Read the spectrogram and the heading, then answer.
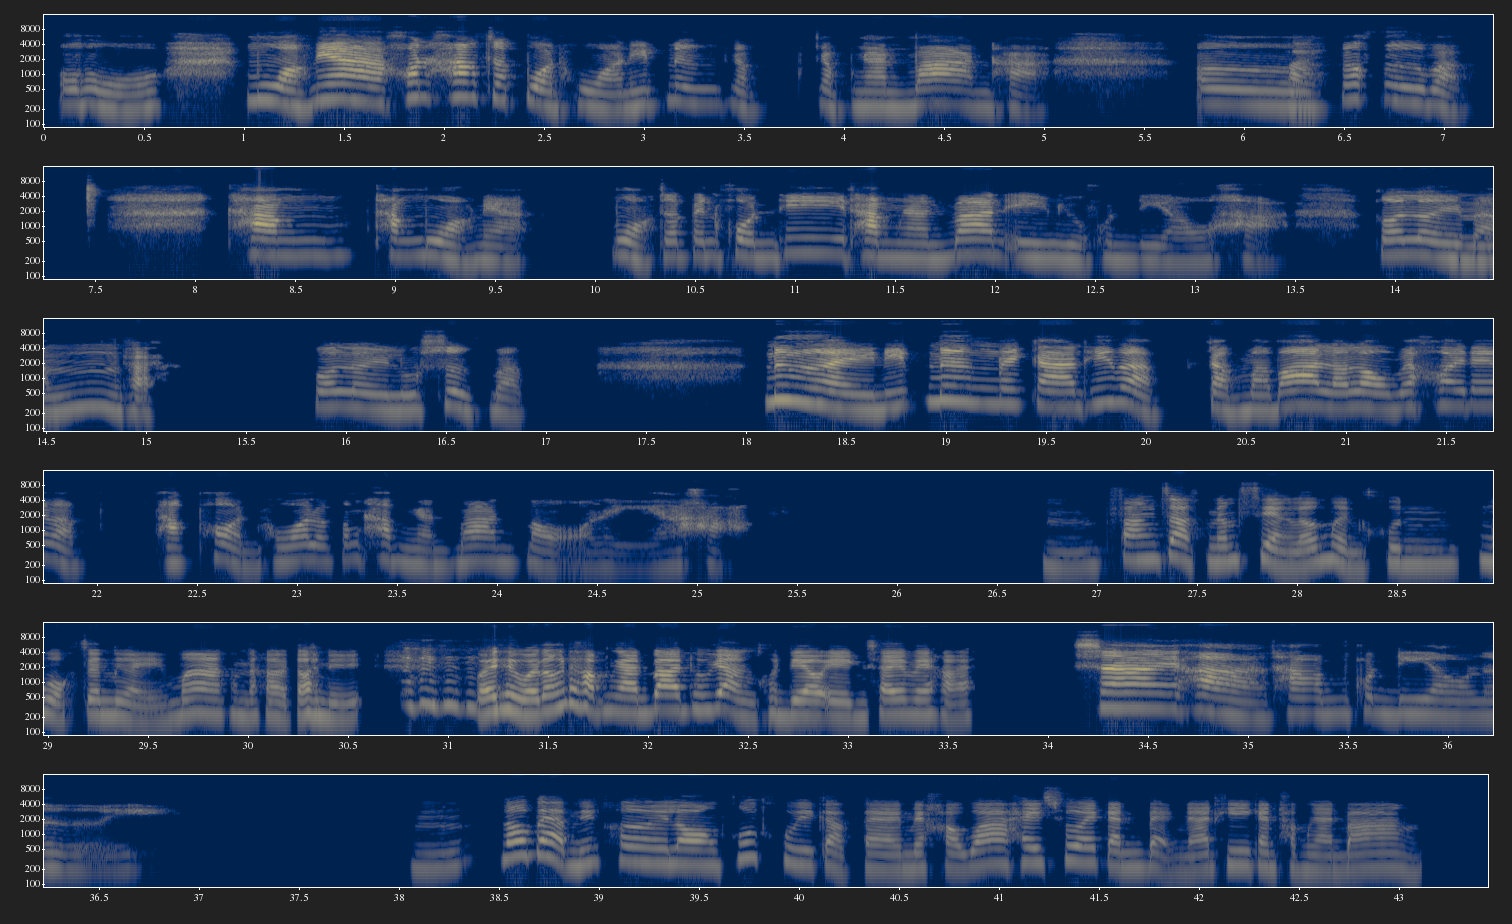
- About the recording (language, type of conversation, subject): Thai, unstructured, คุณรู้สึกอย่างไรเมื่อคนในบ้านไม่ช่วยทำงานบ้าน?
- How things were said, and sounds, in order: tsk; laughing while speaking: "ตอนนี้"; chuckle; other background noise; distorted speech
